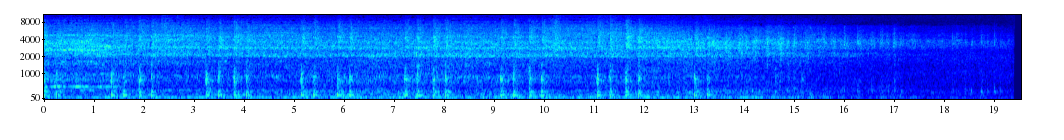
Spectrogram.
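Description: Great Northern electric multiple-unit train running along the platform, its wheels clicking over rail joints in quick groups over a steady low hum. The sound fades over the last few seconds as the train draws away.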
